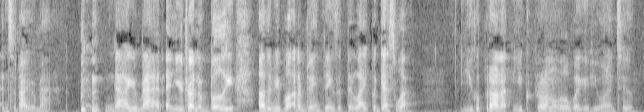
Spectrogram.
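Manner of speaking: ordinary talk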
